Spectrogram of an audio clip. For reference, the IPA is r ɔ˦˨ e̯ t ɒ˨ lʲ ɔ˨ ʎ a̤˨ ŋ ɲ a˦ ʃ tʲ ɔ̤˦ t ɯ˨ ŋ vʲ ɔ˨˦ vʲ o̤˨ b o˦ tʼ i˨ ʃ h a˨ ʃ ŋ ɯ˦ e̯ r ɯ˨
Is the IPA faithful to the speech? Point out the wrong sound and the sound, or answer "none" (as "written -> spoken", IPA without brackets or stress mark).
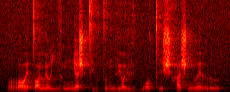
none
